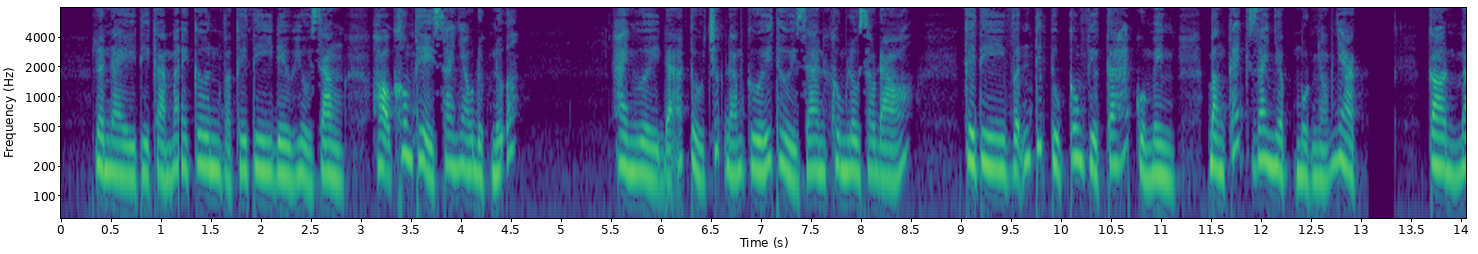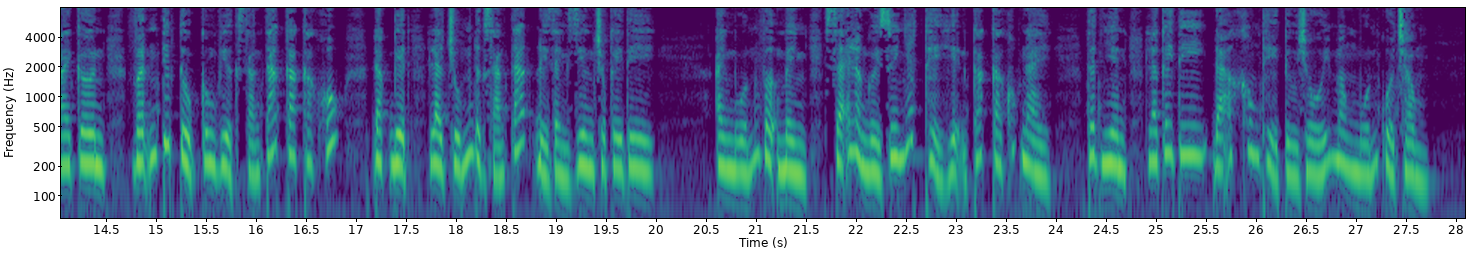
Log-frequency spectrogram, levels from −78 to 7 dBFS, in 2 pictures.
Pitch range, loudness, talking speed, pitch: 170-220 Hz, -21 LUFS, 210 wpm, 195 Hz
